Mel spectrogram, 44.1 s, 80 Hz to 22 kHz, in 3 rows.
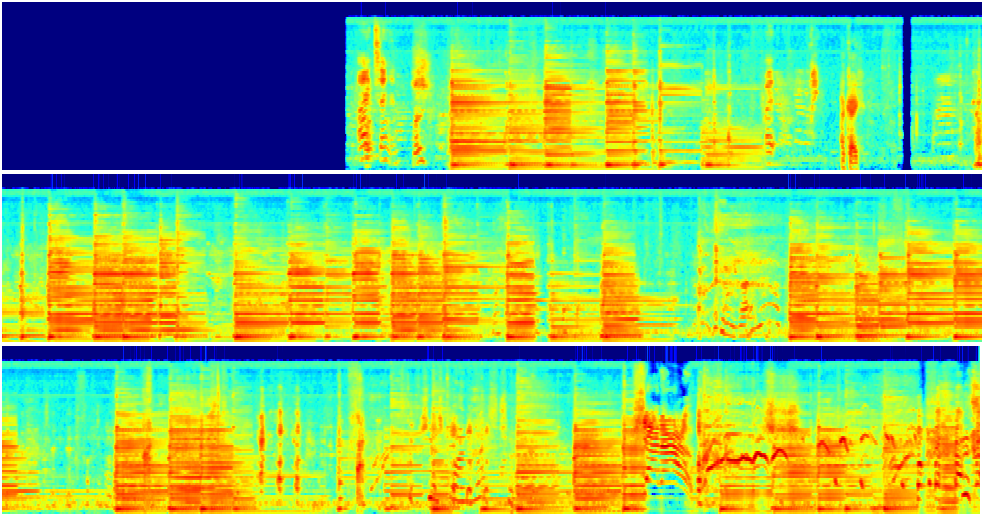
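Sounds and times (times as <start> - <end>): acoustic guitar strumming: 5.2 - 12.2, 14.1 - 44.0.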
